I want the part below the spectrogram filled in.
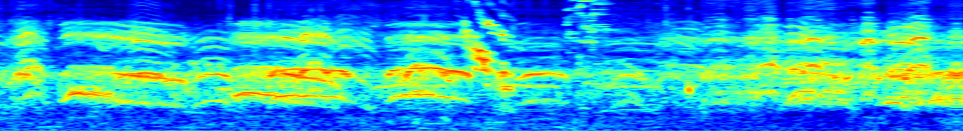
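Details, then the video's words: Gulls in early spring, a loud flock of harsh, mewing and yelping calls with strong harmonics, many birds overlapping continuously, with a brief rustle near the three-second mark. "Чайки ранней весной"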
